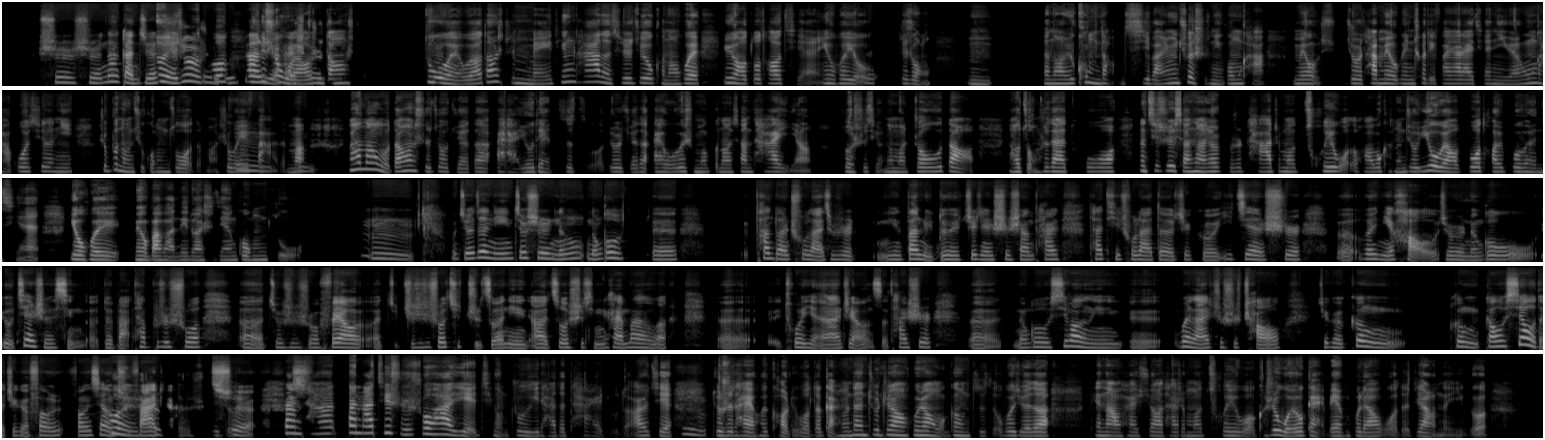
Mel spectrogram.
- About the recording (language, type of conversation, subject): Chinese, advice, 当伴侣指出我的缺点让我陷入自责时，我该怎么办？
- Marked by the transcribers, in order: other background noise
